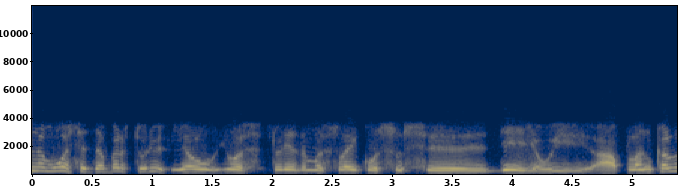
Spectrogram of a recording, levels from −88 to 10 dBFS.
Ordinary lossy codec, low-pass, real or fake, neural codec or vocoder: AAC, 48 kbps; 7.2 kHz; fake; codec, 16 kHz, 8 kbps, FunCodec, trained on Chinese and English, 25 frames a second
